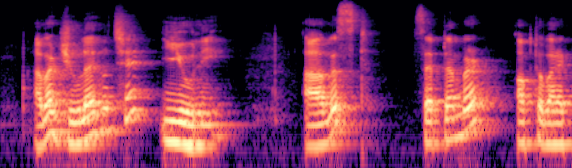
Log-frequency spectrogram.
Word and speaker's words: Juli: তারপর এপ্রিল, মাই, জুন হচ্ছে ইউনি, আবার জুলাই হচ্ছে ইউলি, আগস্ট, সেপ্টেম্বর, অক্টোবরে কা, নভেম্বর, ডিসেম্বর, সেট।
